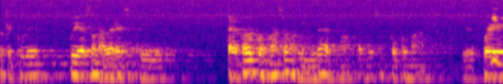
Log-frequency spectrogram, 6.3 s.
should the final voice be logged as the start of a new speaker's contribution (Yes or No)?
Yes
